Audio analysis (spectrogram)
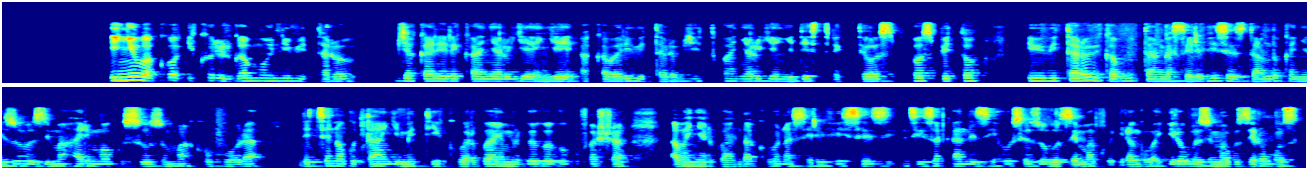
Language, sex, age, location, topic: Kinyarwanda, male, 18-24, Huye, health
